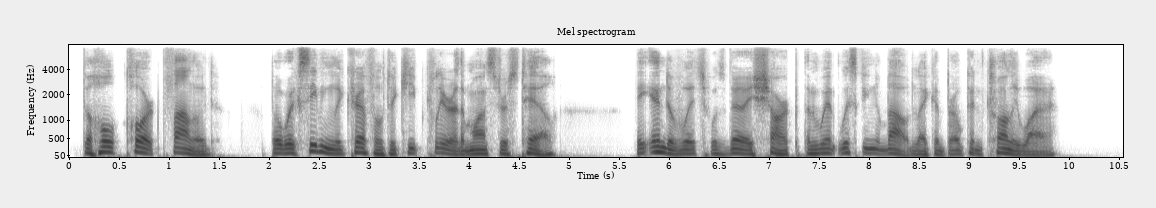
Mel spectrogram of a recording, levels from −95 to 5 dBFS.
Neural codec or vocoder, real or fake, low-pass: codec, 16 kHz, 1 kbps, X-Codec, HuBERT features, trained on balanced general audio; fake; 7.2 kHz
